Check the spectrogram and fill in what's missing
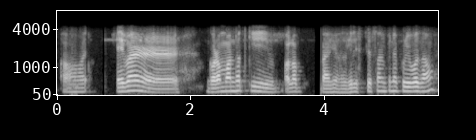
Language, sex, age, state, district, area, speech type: Assamese, male, 30-45, Assam, Goalpara, urban, conversation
